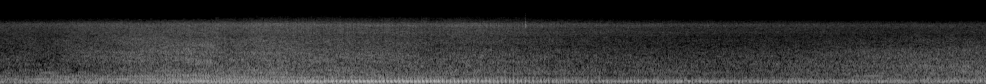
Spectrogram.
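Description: A motor vehicle passing, its low rumble swelling to loudest about four seconds in and then fading, over a steady background hiss.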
